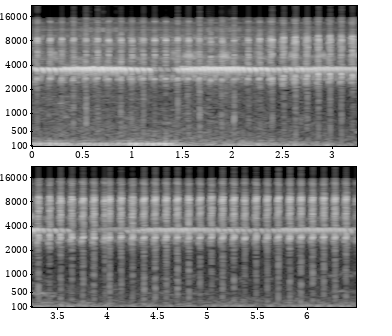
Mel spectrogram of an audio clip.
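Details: Shrill, high, sustained buzzing trills from a walang kecek (belalang malam), a katydid, then a switch to rapid regular clicking pulses that run to the end over a faint hiss.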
